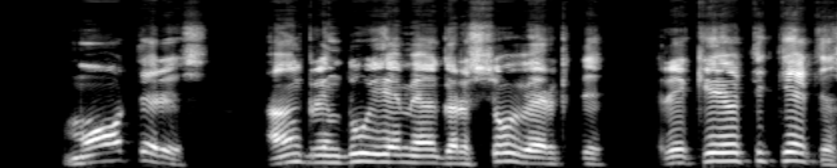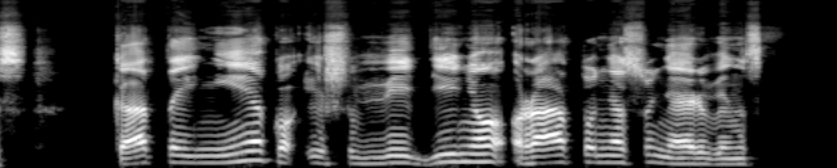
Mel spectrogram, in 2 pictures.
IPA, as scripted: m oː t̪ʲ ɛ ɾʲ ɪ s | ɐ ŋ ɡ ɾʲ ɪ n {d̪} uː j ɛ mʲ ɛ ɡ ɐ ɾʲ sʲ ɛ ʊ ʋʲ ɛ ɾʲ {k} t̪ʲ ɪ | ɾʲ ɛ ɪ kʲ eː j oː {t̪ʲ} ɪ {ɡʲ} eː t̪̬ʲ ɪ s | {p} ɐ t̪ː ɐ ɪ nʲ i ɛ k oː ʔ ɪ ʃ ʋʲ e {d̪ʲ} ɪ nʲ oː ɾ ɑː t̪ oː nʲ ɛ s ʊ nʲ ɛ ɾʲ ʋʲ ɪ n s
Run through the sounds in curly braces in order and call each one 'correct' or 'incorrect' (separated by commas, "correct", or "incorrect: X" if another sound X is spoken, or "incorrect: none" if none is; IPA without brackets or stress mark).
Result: correct, correct, correct, incorrect: kʲ, incorrect: k, correct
